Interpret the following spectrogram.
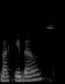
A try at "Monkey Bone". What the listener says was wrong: You're still saying Monkey Bones.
